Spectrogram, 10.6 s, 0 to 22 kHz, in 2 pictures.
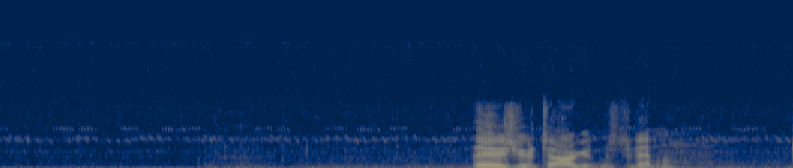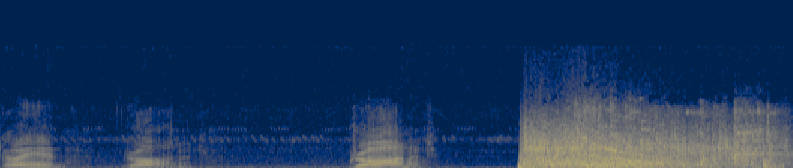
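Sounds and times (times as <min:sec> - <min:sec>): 
speech: 0:03.2 - 0:04.6, 0:05.3 - 0:06.6, 0:07.6 - 0:08.2
street light glass shattering: 0:08.8 - 0:10.5
glass shards tinkling: 0:09.4 - 0:10.5.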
